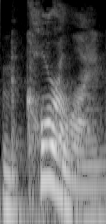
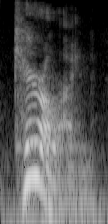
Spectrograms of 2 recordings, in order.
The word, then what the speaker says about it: Coraline: You know, they kept saying Coraline, not Caroline, not Caroline at all.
